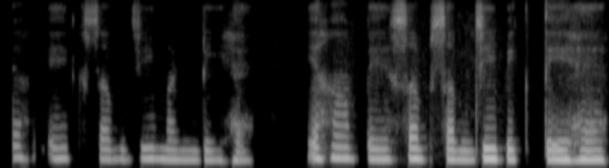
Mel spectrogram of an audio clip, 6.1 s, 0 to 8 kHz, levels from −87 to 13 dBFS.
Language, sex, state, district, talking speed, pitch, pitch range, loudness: Hindi, female, Bihar, Supaul, 130 wpm, 175 Hz, 165-185 Hz, -26 LUFS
